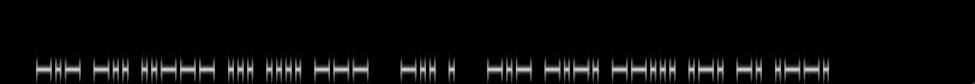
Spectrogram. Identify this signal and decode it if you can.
Morse code, heard as a keyed tone, about 25 wpm, 700 Hz. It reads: KD2SHO DE KC7RNP
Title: USA Callsign DE Callsign - 6 Characters - 25wpm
